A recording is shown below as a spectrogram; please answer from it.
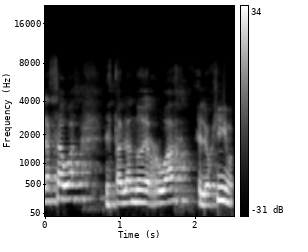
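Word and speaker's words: רוח: De hecho, la palabra espíritu en hebreo se se pronuncia ruaj y esa palabra en hebreo se complementa con Elohim, ruaj Elohim que es el espíritu de Dios.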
